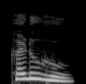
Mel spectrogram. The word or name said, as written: ಕಡುಹು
